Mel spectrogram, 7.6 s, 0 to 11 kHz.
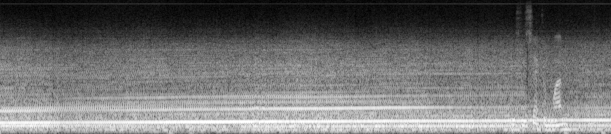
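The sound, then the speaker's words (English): Racing car accelerating to about 180 mph on a fast stretch of circuit before a series of very fast right-hand curves; a loud, steady engine drone whose tone climbs gradually throughout. “Accelerating, and now we're on the third fastest part of the circuit, before the corner they call Indianapolis. Up to about 180 miles an hour here”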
